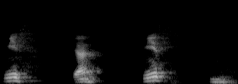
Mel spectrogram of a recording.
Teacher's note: dengan ujung gigii bagian atas ya bacanya mis ya Mis jadi dia punya sifat hams ya HAM jadi udara keluar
